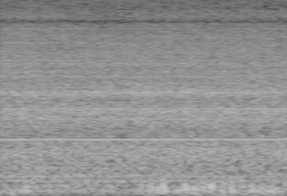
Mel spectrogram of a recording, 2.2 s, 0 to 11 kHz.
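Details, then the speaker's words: Opus BT-C3400 Li-ion charger, two years of frequent use charging 18650 cells harvested from laptop batteries: the small fan in the back hums with a steady airy whir and thin constant tone, very noisy while moving very little air. "That's what you're hearing. You're hearing this little bitty fan in the back of this charger, humming away."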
